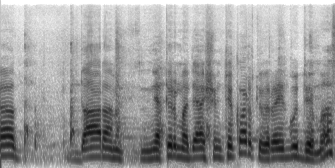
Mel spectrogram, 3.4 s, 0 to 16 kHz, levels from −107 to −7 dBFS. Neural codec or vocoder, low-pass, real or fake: codec, 44.1 kHz, 2.6 kbps, SNAC; 14.4 kHz; fake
